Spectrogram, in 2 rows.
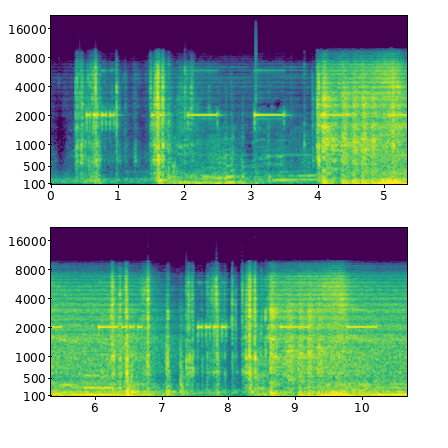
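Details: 2006 Honda Accord 2.4 four-cylinder, previously wouldn't start, final test after replacing the ignition switch (Honda 35130-SAA-J51): a few chime beeps, short crank, engine catches at once and settles into a steady idle; clean start.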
